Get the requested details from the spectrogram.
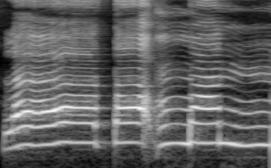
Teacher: hukum ismam tersebut dibaca la ta'manna, yakni seperti membaca huruf mim dan nun berbaris sukun. Pada kalimat ini hukum ismamnya pada kalimat la ta'manna.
